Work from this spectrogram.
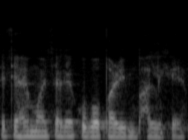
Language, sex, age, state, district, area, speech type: Assamese, male, 30-45, Assam, Sonitpur, rural, spontaneous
